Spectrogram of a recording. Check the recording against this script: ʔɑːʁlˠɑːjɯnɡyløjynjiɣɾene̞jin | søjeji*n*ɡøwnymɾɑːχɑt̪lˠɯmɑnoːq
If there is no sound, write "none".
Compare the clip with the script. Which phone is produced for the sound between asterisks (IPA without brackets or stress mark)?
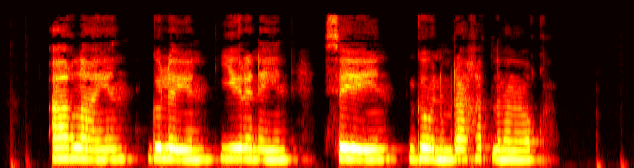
n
